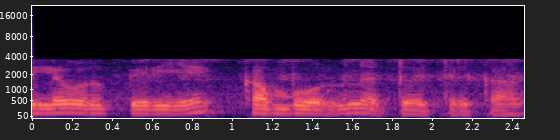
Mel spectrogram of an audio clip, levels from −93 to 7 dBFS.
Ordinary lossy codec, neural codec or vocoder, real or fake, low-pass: none; none; real; 3.6 kHz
